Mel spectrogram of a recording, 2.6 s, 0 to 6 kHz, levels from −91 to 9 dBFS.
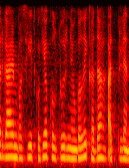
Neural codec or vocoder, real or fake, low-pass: none; real; 5.4 kHz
